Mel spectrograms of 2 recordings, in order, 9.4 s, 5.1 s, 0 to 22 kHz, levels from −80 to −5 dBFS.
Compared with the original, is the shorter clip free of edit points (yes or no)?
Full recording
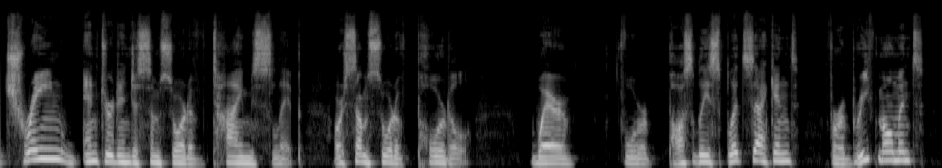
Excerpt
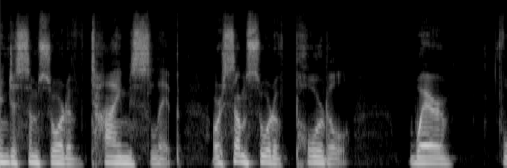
yes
